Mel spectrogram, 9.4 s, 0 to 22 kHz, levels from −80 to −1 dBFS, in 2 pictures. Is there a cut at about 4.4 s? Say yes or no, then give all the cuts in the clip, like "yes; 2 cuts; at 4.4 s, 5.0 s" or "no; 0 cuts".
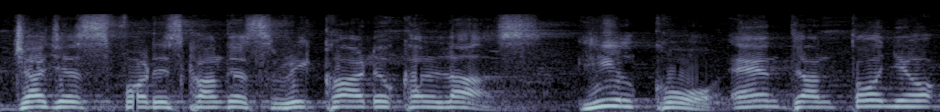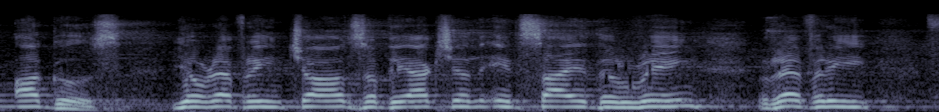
no; 1 cut; at 7.8 s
